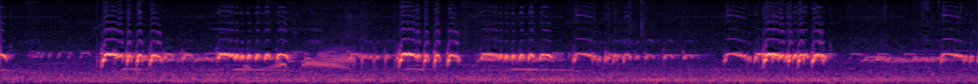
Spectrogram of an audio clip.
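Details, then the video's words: Local zebra doves in full, loud voice, used as a lure for trapping and to prompt silent birds. Stuttering, rolling mid-pitched coo phrases come in bursts every second or two, with soft, lower, arched notes between them. "Perkutut lokal gacor Suara Besar Pancingan Untuk Pikat dan Malas Bunyi"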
